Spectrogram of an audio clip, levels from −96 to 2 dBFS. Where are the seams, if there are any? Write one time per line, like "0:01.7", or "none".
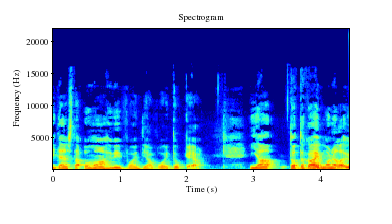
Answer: none

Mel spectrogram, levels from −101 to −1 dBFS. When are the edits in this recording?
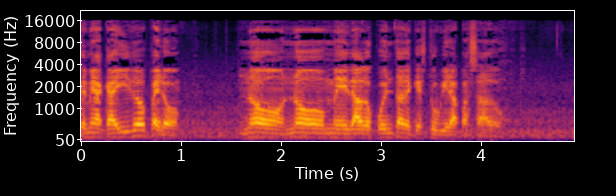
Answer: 0:01.5

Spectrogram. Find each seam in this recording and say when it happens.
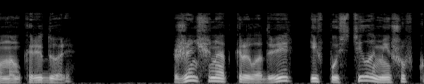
0:03.0

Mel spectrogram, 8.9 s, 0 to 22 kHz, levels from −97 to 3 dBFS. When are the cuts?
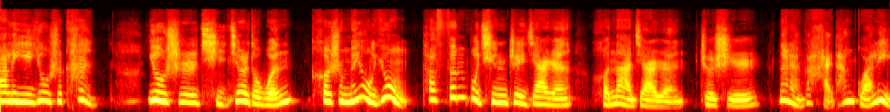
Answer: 0:03.0
0:04.2
0:06.9
0:07.7

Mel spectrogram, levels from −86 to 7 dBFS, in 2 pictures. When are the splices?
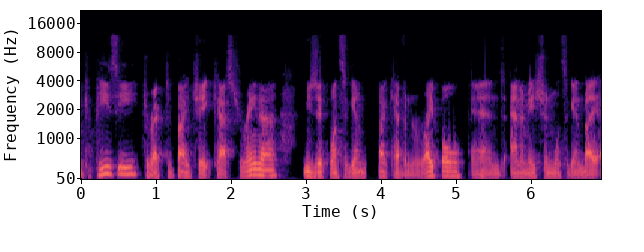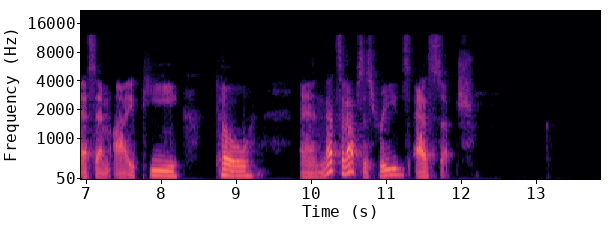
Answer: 0:05.2

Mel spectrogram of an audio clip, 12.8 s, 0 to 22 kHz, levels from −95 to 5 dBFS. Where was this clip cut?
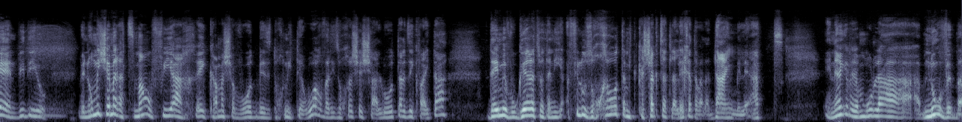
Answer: none

